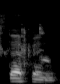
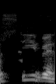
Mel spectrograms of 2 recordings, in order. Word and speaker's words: Stefan: the only one um they can't understand that it's stefan with an f they're like oh steven and i'm like okay cool what sound does the letter f make and they're like and i'm like okay now say my name and they're like steven and i'm like no no that's not it um but thanks for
